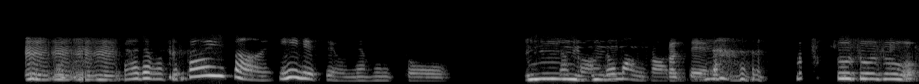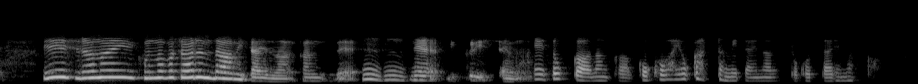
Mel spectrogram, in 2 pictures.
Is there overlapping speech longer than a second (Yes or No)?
No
